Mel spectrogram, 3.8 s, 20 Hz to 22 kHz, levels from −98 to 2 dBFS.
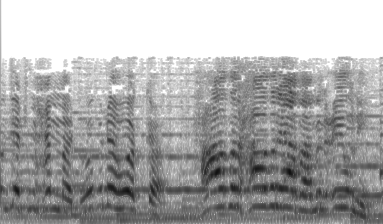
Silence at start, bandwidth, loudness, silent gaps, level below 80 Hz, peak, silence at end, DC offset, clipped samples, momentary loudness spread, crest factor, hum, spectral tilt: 0 s; 8 kHz; -17 LUFS; none; -50 dBFS; 0 dBFS; 0 s; under 0.1%; under 0.1%; 8 LU; 16 dB; none; -2.5 dB/octave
